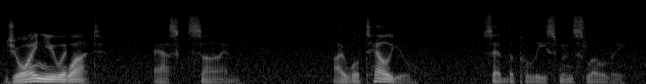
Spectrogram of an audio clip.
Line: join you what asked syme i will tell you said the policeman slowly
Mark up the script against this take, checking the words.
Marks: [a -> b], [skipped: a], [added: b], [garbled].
join you what asked syme i will tell you said the policeman slowly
